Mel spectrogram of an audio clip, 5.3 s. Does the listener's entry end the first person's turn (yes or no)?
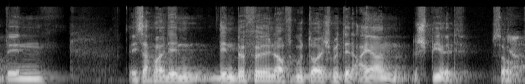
yes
